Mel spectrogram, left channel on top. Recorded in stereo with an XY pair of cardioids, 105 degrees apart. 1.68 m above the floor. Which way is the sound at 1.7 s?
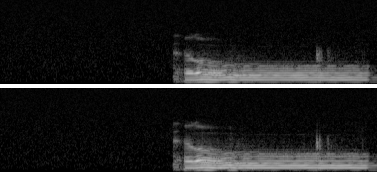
35° right.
